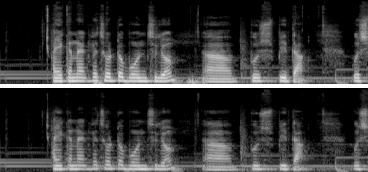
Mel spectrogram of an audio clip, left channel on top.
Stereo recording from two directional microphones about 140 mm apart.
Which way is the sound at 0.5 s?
50° left (ahead or behind).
